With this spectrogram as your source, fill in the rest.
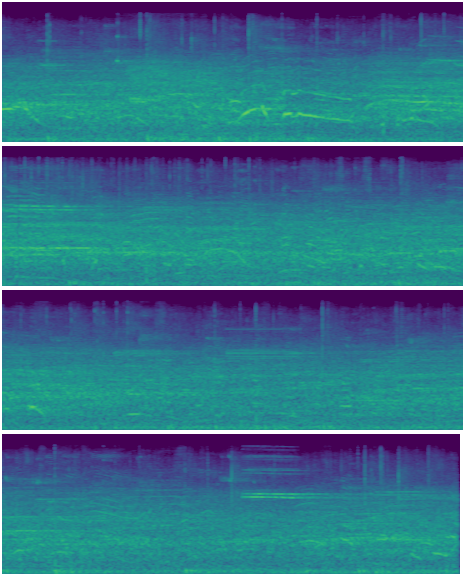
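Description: Shoes squeak sharply on a hard court floor in a large echoing hall.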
